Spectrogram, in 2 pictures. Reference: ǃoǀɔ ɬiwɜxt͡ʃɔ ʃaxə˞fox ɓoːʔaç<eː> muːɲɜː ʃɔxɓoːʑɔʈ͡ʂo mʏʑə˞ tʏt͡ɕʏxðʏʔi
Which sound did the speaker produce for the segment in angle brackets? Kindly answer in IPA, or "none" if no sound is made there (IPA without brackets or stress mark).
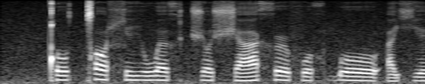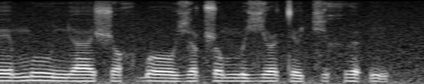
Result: eː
